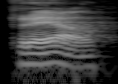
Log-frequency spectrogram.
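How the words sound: The R sound is pronounced fully. "they say real"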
